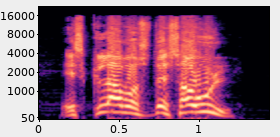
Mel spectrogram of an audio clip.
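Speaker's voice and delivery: mocking shout. The enemy champion calls across the valley to the Israelite soldiers: mocking shout. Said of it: "Se mofó".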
